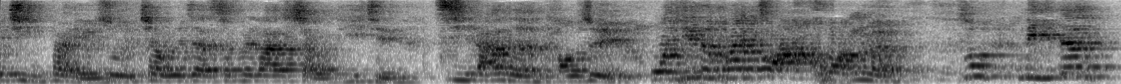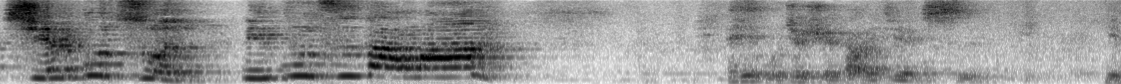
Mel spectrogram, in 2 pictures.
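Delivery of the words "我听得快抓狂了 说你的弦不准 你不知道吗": high, slow exasperated whine; mock exasperated high voice; exasperated complaint. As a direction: whine it out, losing patience. Pastor mocks out-of-tune violinist.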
